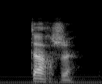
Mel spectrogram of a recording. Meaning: targe, buckler
- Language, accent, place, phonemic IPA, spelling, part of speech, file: French, France, Lyon, /taʁʒ/, targe, noun, LL-Q150 (fra)-targe.wav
